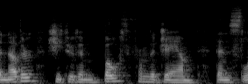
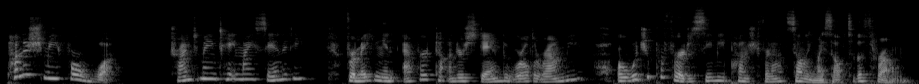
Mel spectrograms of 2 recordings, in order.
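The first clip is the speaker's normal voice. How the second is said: high, pressing demand; fierce demand; 9 semitones higher than usual. Acted. Daughter demanding of her mother, fiercely higher. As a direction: throw each question back higher. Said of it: "fiercely demanded".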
